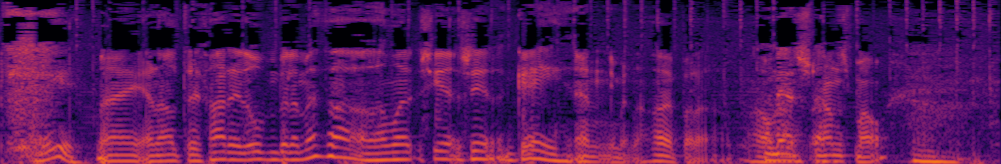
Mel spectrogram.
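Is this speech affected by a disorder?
No.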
